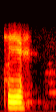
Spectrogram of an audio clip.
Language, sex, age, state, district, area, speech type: Kashmiri, male, 18-30, Jammu and Kashmir, Kulgam, rural, conversation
